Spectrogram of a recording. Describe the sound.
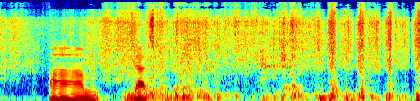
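Continuous crinkling of tissue paper as a gift is unwrapped, with irregular crackles and rustles over several seconds, just after a short voiced tone or hum at the start.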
